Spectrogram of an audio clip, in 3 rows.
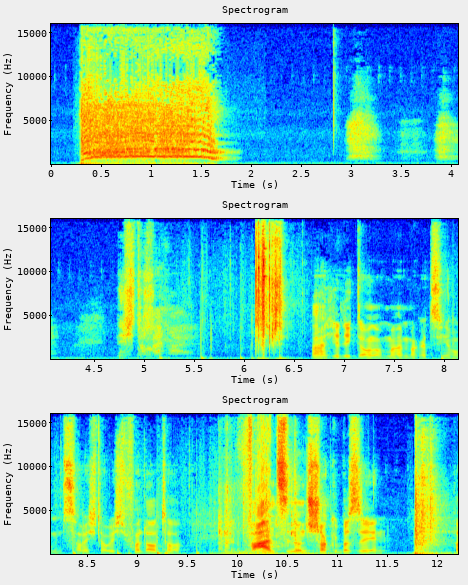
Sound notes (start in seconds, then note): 0.3 creepy-loud screaming; 2.9 breathes heavily; 4.5 quiet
